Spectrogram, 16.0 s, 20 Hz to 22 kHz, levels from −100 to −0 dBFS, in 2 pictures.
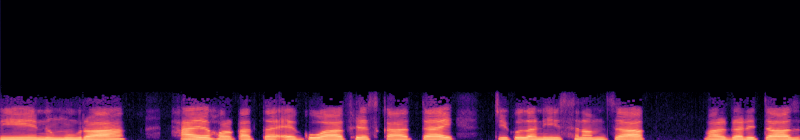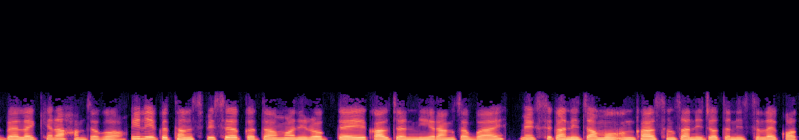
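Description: At 1.41 to 1.45 s, 1.59 to 1.71 s, 4.91 to 4.93 s and 6.59 to 7.03 s, AMR comfort noise replaces real background: the phone stopped sending speech frames and the receiver substituted smooth, steady synthetic hiss that switches in and out. Unlike a dropout, these gaps aren't silent.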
